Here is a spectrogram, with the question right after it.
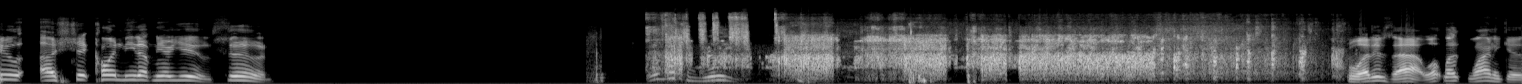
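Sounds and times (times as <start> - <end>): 
speech: 0.0 - 2.8, 5.9 - 11.7, 13.5 - 15.2
white noise from a soundboard: 6.5 - 13.5.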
